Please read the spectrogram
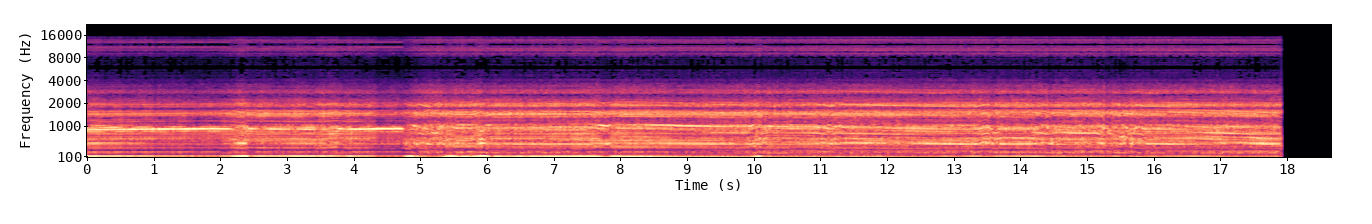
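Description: BMW R65's air-cooled boxer twin engine running steadily at road speed, its tone shifting about five seconds in. The sound cuts off abruptly near the end.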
